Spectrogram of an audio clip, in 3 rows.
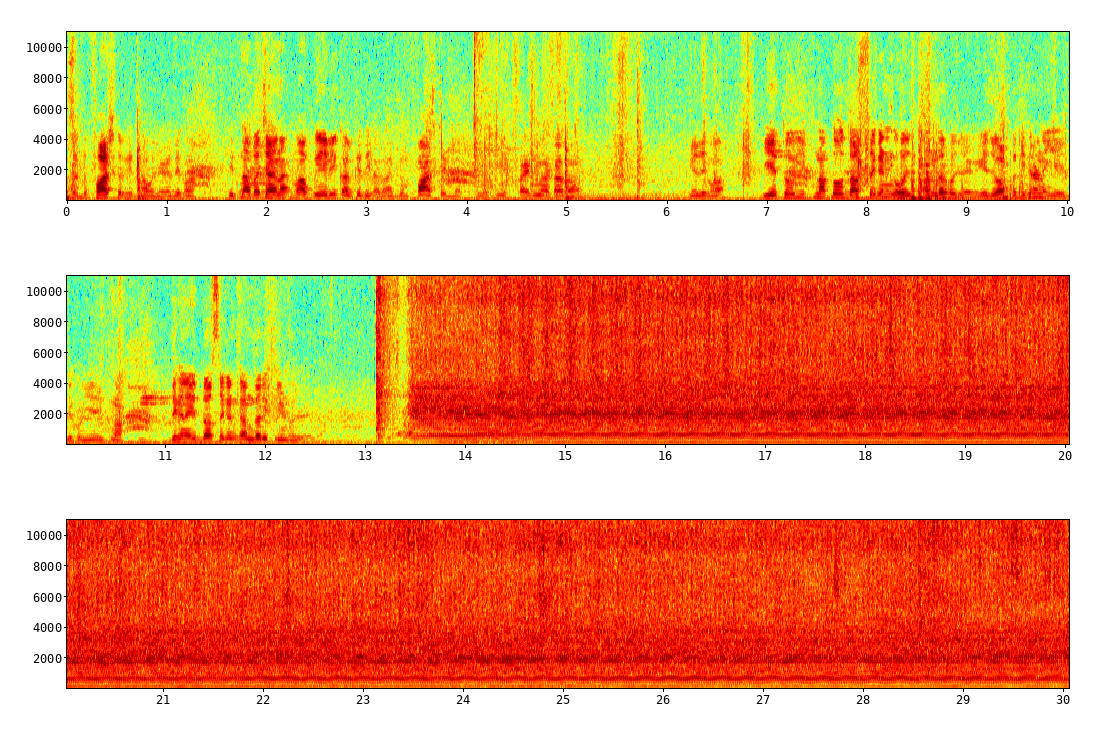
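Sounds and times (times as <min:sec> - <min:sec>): high-pressure water jet hissing: 0:13.1 - 0:30.0
pressure washer motor hum: 0:13.1 - 0:30.0.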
